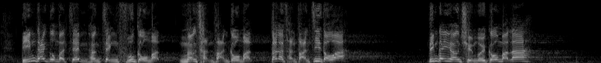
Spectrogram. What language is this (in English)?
Cantonese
